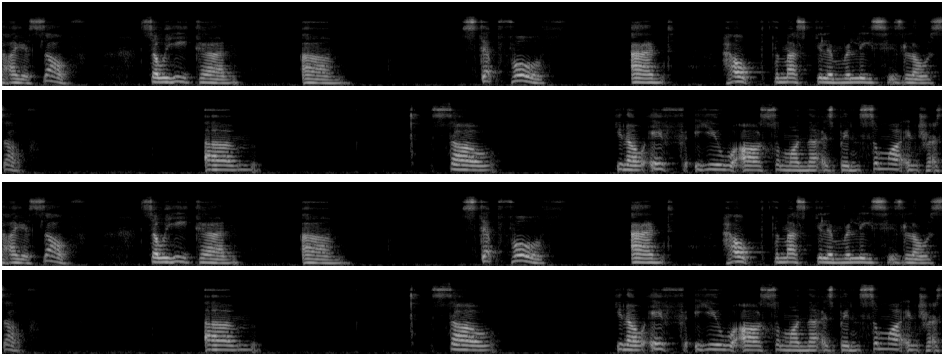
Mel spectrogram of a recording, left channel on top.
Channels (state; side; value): identical; both; correlation 1.00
